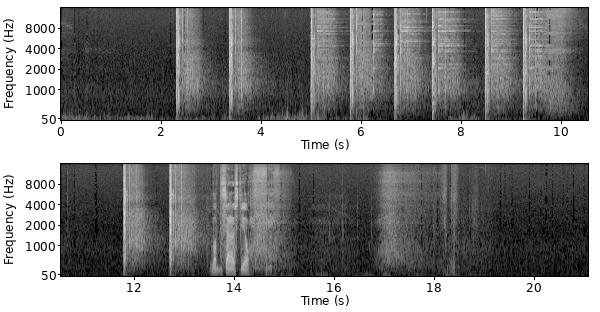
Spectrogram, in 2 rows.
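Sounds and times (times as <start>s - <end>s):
rifle shots cracking: 2.3s - 4.0s, 5.0s - 10.1s, 11.8s - 13.5s
steel target ringing: 5.0s - 9.9s.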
